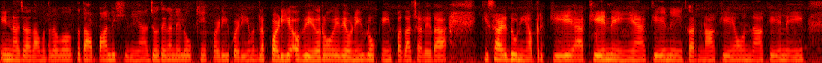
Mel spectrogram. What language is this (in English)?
Dogri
